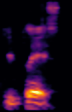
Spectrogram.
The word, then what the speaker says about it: replaced: Here the s here becomes the cases, and here we have replaced with t, replaced, because the S here is voiceless, and therefore the ED here is pronounced as t, replaced.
